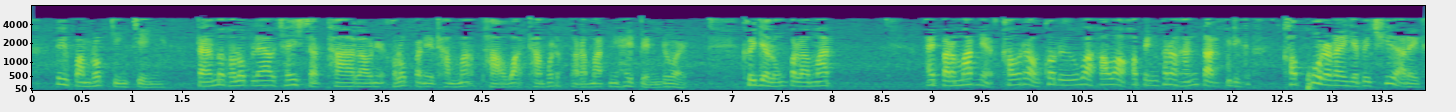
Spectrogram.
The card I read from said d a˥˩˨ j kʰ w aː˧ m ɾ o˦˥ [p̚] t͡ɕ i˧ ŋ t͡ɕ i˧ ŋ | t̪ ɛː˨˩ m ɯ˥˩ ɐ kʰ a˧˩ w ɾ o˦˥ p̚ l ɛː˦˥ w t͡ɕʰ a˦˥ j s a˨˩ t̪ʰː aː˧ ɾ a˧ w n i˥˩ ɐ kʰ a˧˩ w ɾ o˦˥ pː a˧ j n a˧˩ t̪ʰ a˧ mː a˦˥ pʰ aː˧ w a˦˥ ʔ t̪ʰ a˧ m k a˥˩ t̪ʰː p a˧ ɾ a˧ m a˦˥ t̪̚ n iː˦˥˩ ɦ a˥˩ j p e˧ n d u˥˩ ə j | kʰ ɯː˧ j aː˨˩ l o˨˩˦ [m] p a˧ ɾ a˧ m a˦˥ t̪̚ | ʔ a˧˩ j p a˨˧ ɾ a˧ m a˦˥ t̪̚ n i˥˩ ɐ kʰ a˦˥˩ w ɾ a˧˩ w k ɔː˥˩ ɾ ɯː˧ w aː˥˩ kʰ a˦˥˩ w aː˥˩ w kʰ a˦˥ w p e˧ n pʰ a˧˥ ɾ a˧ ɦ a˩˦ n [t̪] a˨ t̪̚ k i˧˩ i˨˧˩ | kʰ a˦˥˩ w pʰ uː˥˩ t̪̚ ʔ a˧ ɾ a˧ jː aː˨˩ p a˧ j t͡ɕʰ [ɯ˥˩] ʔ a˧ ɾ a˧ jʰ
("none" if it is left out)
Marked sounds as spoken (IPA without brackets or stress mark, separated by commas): p̚, ŋ, t̪, ɯ˥˩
